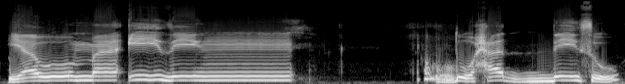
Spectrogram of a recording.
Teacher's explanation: জিন এখানে ইকফা গুন্না, তানউইনের পরে ইকফার 15টি হরফের ভিতরে একটি হরফ তা আসছে, এই কারণে এই তানউইনওয়ালা জালটি অর্থাৎ দুই জেরওয়ালা জালটি নাকের ভিতরে লুকাইয়া গুন্নার সহিত পড়ব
